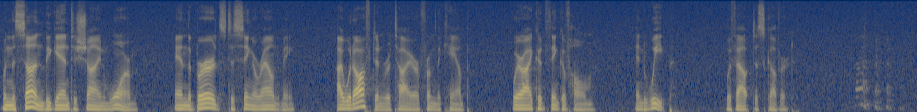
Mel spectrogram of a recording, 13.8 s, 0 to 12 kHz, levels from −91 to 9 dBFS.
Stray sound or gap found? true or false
true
